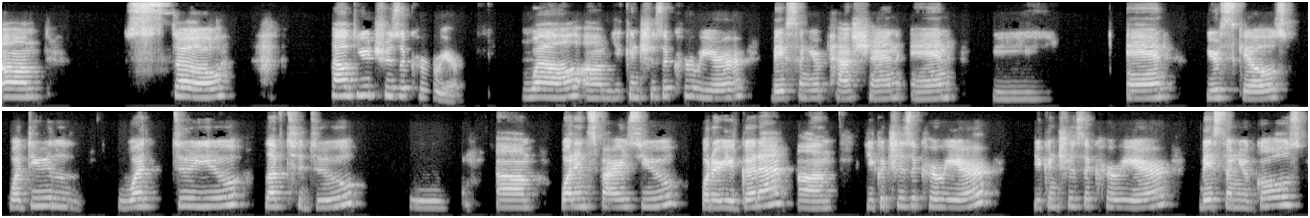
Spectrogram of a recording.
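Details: Adult woman who stutters, with audible repetitions and fillers; stuttering.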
